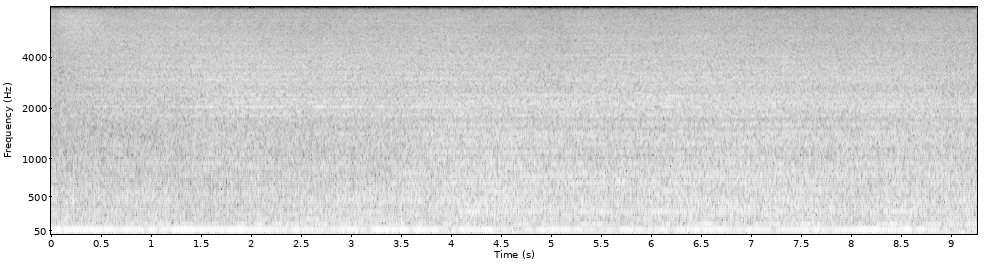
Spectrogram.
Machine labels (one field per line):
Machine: fan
